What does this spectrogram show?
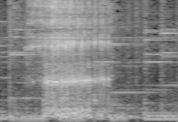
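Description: A person napping in an office chair gives a single loud, rumbling snore with a rough, buzzing rattle, rising and then fading over about a second. No voices.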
